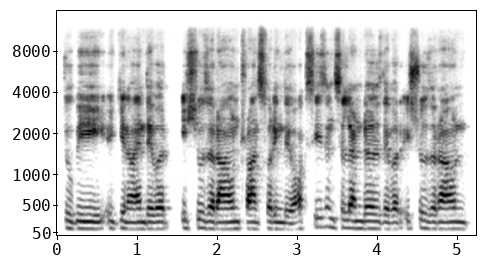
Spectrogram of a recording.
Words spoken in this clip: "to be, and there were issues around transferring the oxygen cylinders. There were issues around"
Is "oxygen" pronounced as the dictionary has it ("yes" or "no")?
no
